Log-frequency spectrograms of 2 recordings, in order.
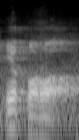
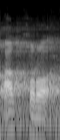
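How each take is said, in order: First: The word begins with an i vowel. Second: The word begins with an a vowel. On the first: The speaker calls it right. "tapi iqra" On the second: The speaker calls it wrong. "atau aqra"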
